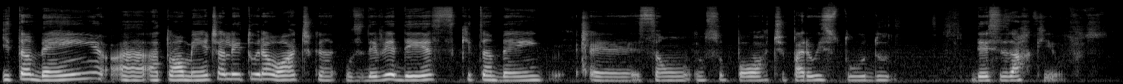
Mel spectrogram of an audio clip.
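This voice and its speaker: A woman with a Brazilian Portuguese accent giving a scripted explanation as a presenter, reading in a measured way with occasional small stumbles. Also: mid-range voice, level tone, a little mellow. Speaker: presenter answering a film student's questions.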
